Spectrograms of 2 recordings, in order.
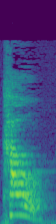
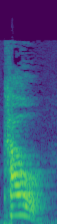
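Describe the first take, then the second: Both takes have the same delivery.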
